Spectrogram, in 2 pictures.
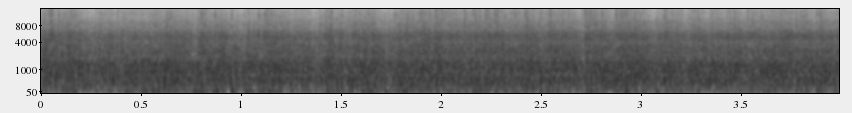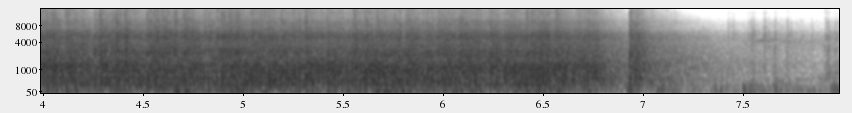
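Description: Firecrackers crackle and bang in a dense, loud barrage.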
